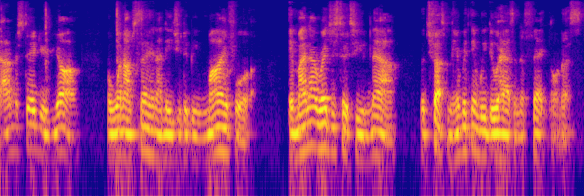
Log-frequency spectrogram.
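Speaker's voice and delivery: ordinary talk, nothing marked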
